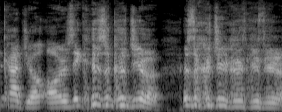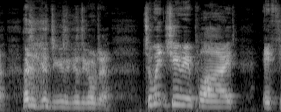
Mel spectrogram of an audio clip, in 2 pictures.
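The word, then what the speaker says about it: Hadjar: That's right, I'm able to say it correctly because we had no fucking David Croft this weekend. We had Harry Benjamin once again doing a sterling job, able to pronounce the names of the drivers correctly.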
